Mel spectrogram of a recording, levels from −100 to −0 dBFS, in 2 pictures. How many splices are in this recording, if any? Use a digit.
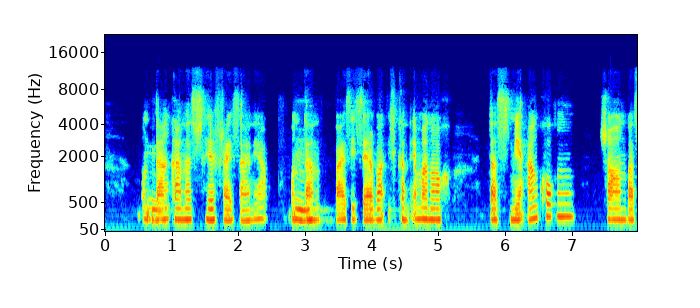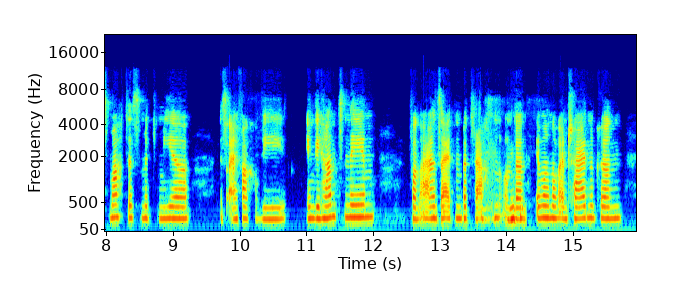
2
